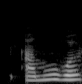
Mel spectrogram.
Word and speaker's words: amoureux: وعندنا في بعض الحالات اكس ما كتنطقش نهائيا في لي مو اللي كيساليو ب او. داكوغ باغ اكزومبل heureux شي واحد اللي فرحان. heureux amoureux شي واحد اللي مغرم.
